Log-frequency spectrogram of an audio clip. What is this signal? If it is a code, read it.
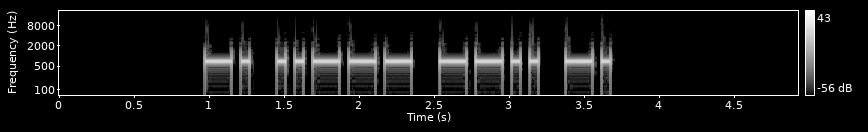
Morse code, heard as a keyed tone, about 20 wpm, 700 Hz. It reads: N2ZN
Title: Easy Call Signs - 20wpm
